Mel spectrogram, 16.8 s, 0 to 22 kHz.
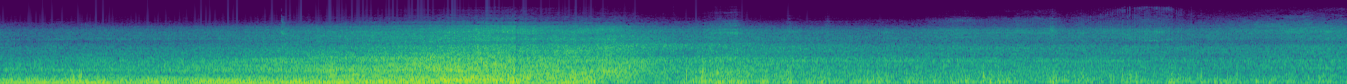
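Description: InterCity 125 (HST) diesel power car running past at low speed, its engine hum building to a peak about six seconds in and dropping away about two seconds later. Then the Mk3 coaches roll by with wheels clattering and clicking on the rails.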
